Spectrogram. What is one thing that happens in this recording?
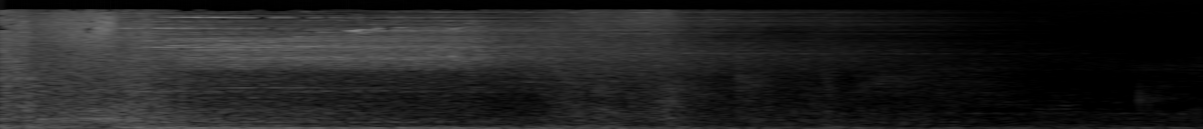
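A triumphant game fanfare rings out and slowly fades away.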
